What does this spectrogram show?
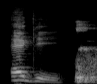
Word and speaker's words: eggy: But when you see GGY, then we change the pronunciation. Usually, this time it's that G sound again, like in eggy or doggy or soggy.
